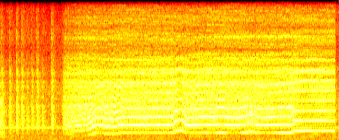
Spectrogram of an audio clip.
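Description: Music laid over the footage: held notes that step up in pitch, over a steady low rumble.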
